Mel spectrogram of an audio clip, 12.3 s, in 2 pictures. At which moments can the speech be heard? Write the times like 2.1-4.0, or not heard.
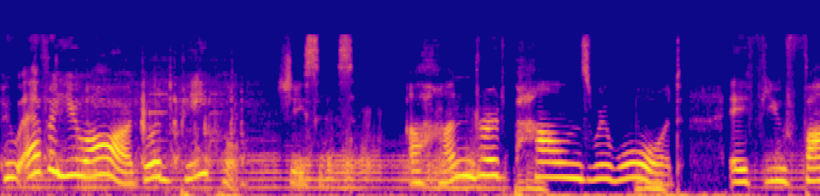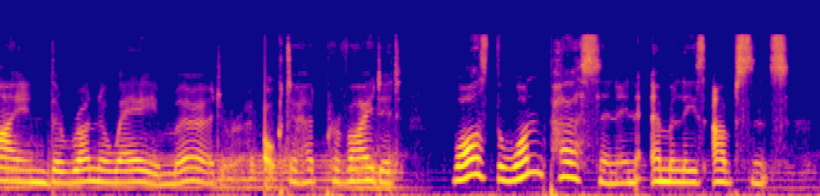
0.0-12.2.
